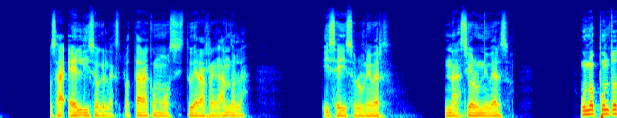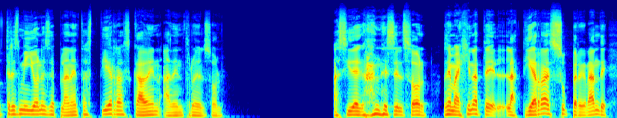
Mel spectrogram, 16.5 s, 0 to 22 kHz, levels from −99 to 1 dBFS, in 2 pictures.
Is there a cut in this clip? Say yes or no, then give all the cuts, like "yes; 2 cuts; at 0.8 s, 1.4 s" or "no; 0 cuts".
yes; 1 cut; at 7.3 s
